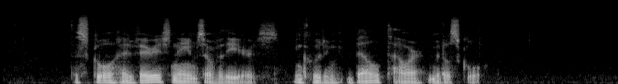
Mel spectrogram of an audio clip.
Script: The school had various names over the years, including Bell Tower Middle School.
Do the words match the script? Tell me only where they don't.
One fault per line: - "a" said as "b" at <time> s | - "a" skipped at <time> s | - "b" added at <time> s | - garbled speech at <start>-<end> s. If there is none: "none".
none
